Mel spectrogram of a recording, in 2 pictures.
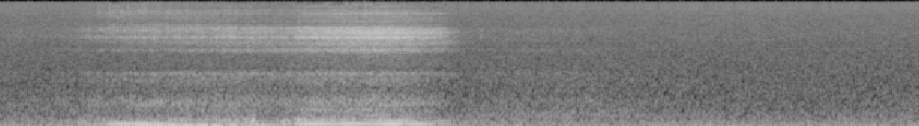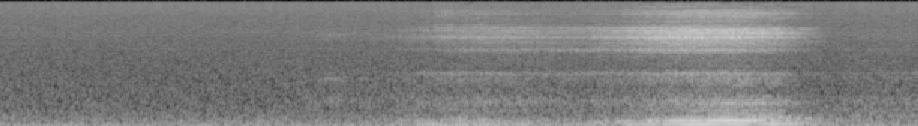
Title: Ronquidos por la noche-Snoring at night sound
